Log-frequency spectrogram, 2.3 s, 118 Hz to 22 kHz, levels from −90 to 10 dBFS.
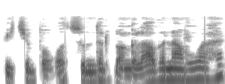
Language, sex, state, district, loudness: Hindi, male, Bihar, Muzaffarpur, -29 LUFS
